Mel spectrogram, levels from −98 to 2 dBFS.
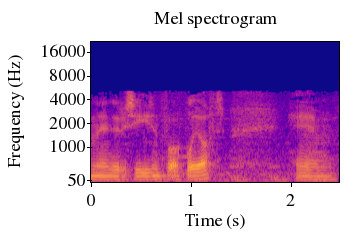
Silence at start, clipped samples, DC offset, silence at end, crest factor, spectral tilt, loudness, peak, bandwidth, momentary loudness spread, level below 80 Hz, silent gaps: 0 s; under 0.1%; under 0.1%; 0 s; 18 dB; -5 dB/octave; -27 LUFS; -10 dBFS; 5.4 kHz; 17 LU; -48 dBFS; none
